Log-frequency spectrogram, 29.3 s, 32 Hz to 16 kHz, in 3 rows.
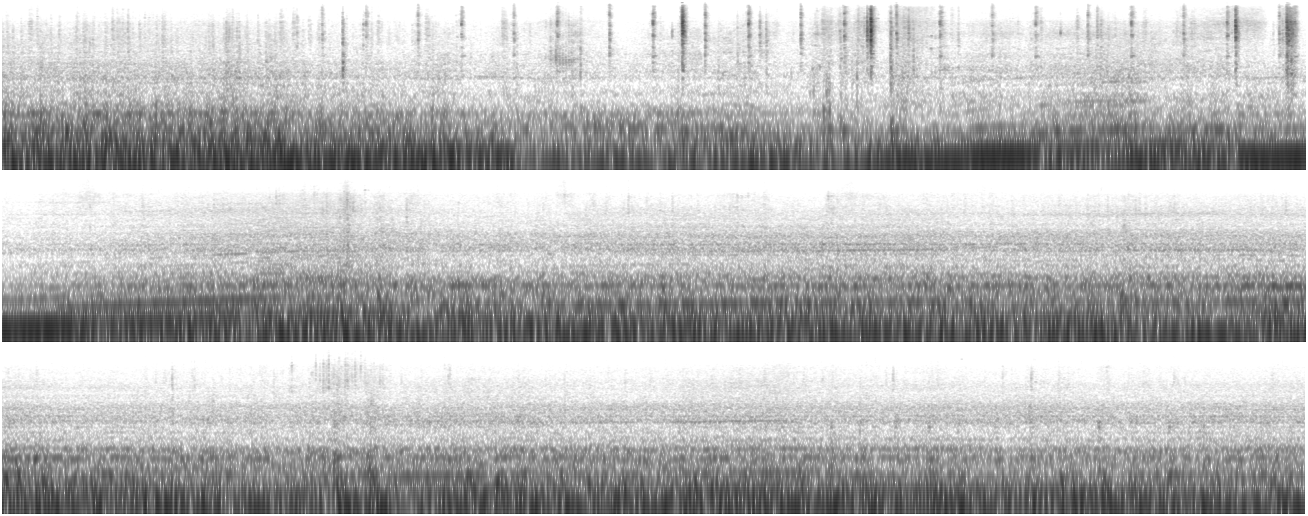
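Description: A 1997 Honda Civic's 1.4-litre four-cylinder petrol engine driving along, heard from inside the cabin. Its pitch rises several times in the first ten seconds or so as it pulls through the gears, then it settles into a steady cruise with road rumble. Sharp clicks and knocks come over the first ten seconds.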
